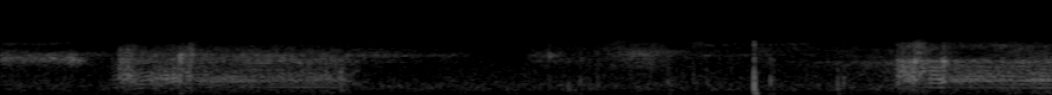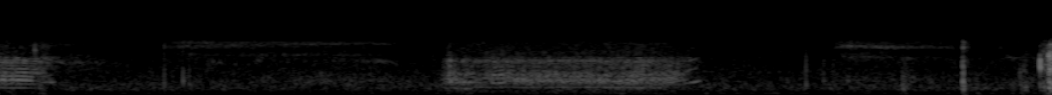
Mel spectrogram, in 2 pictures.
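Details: Soft rhythmic snoring, about three rattling breaths over ten seconds, in a quiet room: ordinary snoring.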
